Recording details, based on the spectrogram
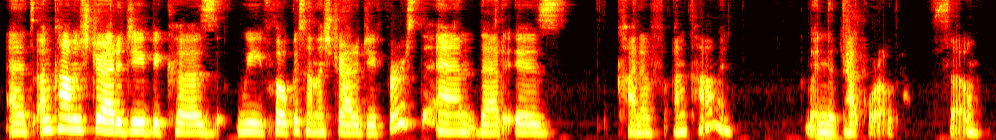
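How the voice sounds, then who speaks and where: A woman's voice: mid-range voice, moderate pace. A woman guest in a casual interview, speaking in a friendly, practical way. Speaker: guest, tech consultant.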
